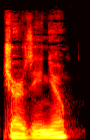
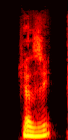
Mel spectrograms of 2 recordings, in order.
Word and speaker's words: Jairzinho: Can you educate us on Jairzinho? – Jairzinho, you nailed it.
